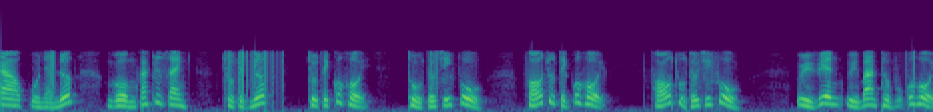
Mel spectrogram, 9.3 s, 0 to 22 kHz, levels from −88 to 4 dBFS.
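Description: Speech over a telephone channel, band-limited below 4 kHz in the manner of G.711 mu-law coding, carries bit errors on a digital phone line in five bursts: 0.48–0.54 s just before "nước gồm các chức", 2.24–2.84 s right after "gồm các chức danh", then 4.29–4.35 s, 6.98–7.10 s and 9.01–9.12 s. Each flipped bit corrupts one logarithmic sample, and hits on sign or high-order bits become sharp ticks. At an error rate of a few tenths of a percent they cluster into audible crackle over the speech.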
